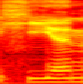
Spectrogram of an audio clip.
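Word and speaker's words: Hien: know it's I know it's probably he in and that's probably the pronunciation you're supposed to go with but I'm still gonna say hind because it's the way I didn't originally pronounced it so I'm gonna stick with it even if it's incorrect okay what does that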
